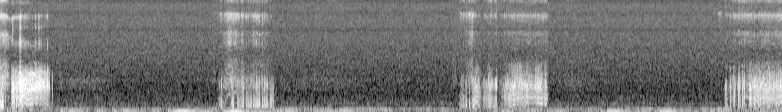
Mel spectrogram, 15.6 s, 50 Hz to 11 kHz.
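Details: Five-year-old Yorkshire Terrier snoring: loud, rough snores on breathing in, about one every five seconds (roughly 12 breaths a minute), with quiet pauses between; heavy snoring.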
